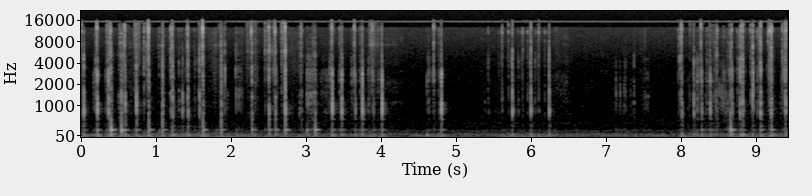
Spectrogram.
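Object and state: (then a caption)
Plastic mechanical keyboard being typed on. Fingertips of both hands type on a compact black mechanical keyboard with silent switches and black and pink plastic keycaps. Short, muted clacks with a low thump come in quick runs, slow to sparser, softer taps in the middle, then pick up speed again.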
